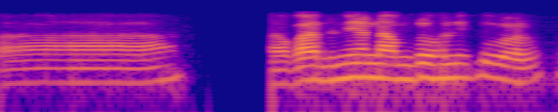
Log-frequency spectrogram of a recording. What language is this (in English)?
Assamese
